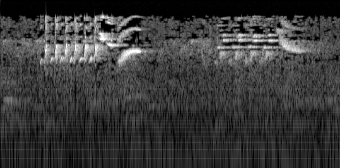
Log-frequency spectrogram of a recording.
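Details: Large Himalayan saira canary singing during training near Quetta. A rapid run of high repeated notes ends in a rising sweep, then a softer, higher trill with another swept note follows.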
